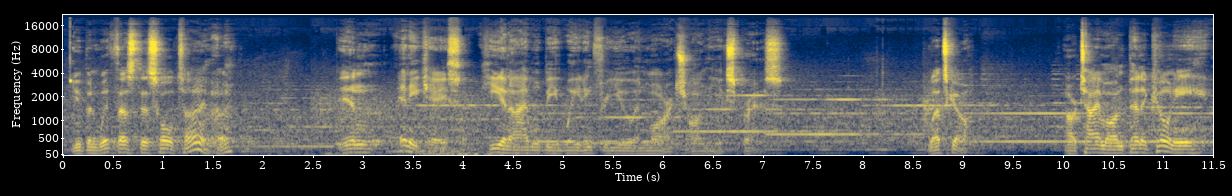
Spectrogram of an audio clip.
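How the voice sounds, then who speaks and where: An actor voicing a reserved, serious crew veteran in a video game. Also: male voice, low-pitched, measured pace, pauses often. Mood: measured. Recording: roomy echo under loud music.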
